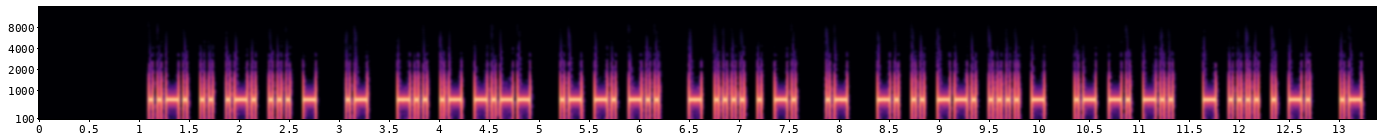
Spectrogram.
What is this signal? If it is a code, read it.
Morse code, heard as a keyed tone, about 28 wpm, 700 Hz. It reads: FIRST A DAY AND THEN A NIGHT AND THEN A
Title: A Sound Of Thunder 28wpm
